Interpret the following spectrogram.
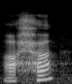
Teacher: হামজা জবর হা জবর হা কন্ঠনালিতে সাফ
